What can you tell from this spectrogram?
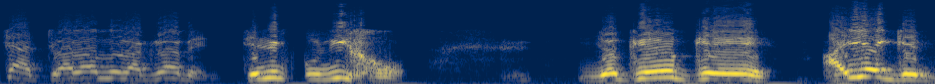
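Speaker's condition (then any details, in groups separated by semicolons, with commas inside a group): Down syndrome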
